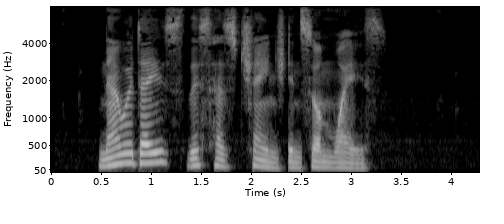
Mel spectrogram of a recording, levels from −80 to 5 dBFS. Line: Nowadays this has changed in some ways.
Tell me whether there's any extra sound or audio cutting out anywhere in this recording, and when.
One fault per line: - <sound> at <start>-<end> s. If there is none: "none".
none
